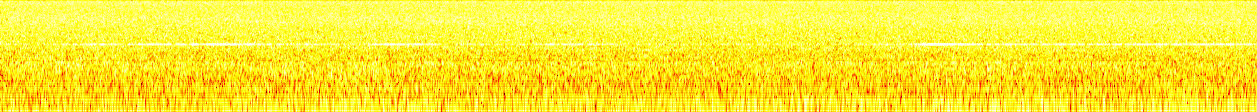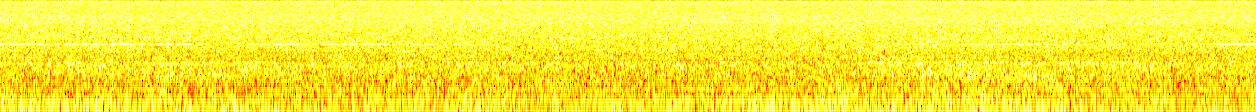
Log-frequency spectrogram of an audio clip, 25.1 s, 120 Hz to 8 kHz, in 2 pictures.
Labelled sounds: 9.1	9.5	vessel noise, 1.4 to 1.6 kHz

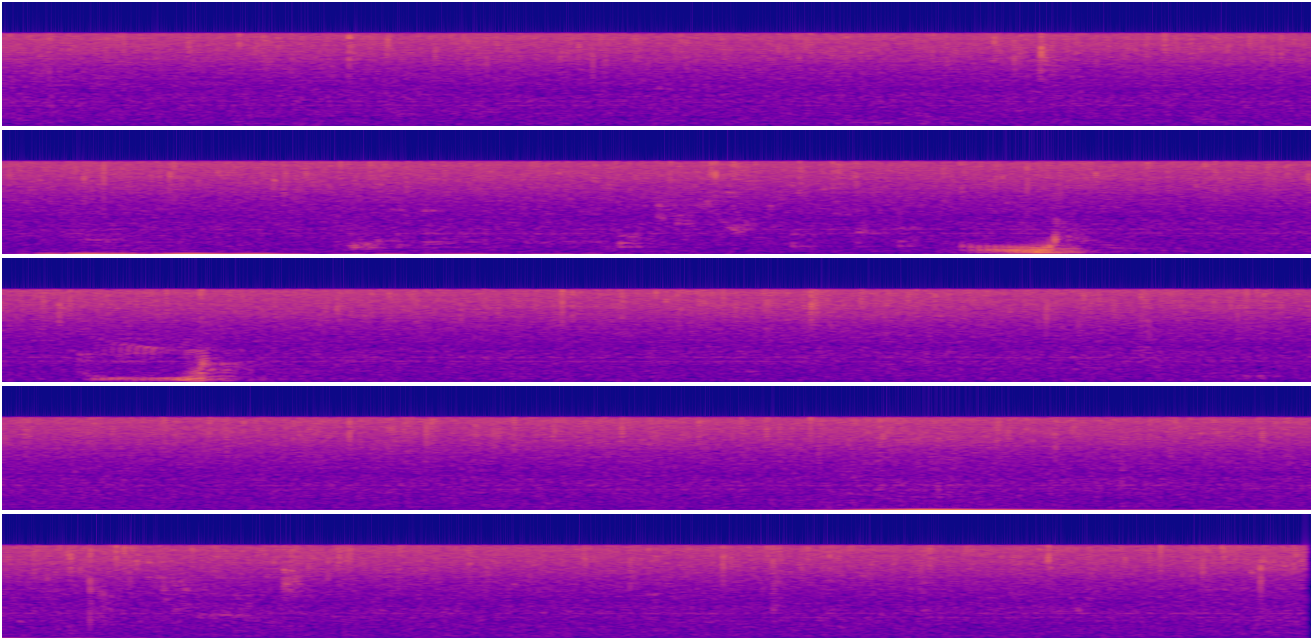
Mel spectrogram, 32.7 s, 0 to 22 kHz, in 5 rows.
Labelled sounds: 13.7	14.0	humpback whale, 0.91 to 1.3 kHz

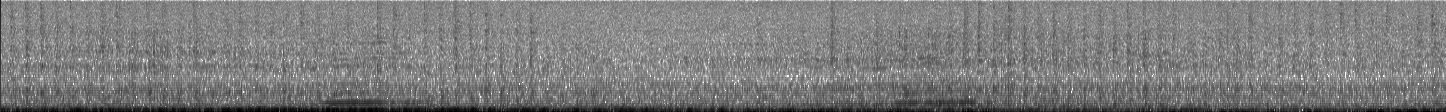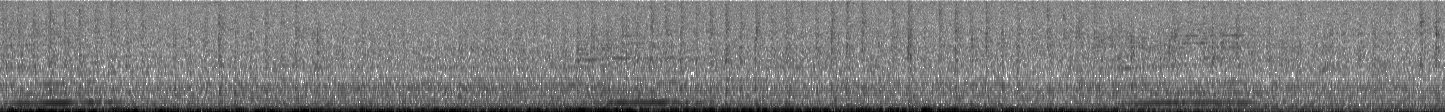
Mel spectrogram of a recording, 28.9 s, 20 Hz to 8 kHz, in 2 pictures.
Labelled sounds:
26.2	26.5	humpback whale, 2.4 to 2.5 kHz

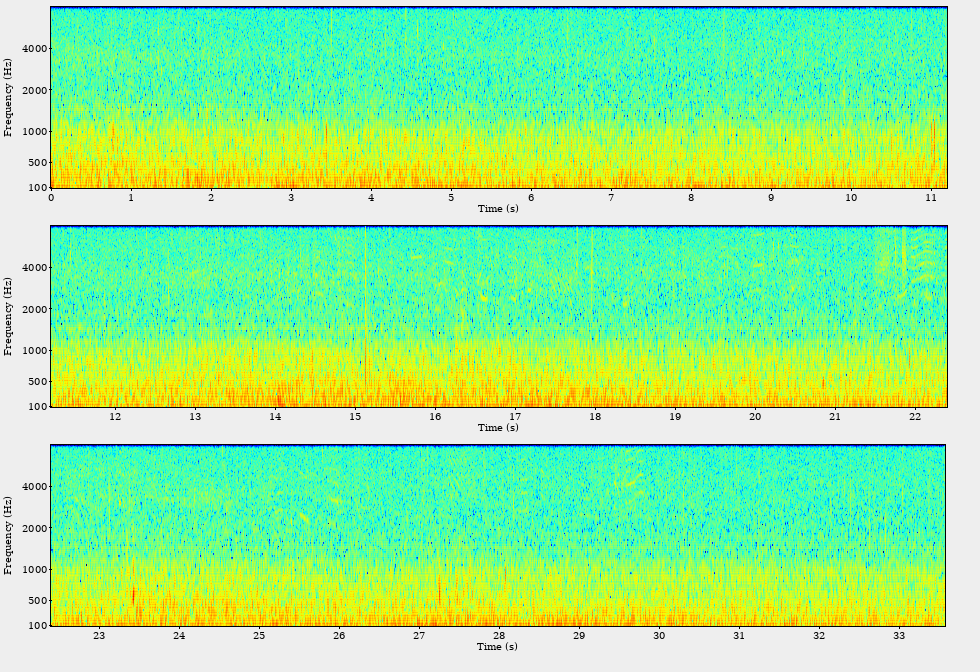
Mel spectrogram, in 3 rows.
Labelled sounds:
21.9	22.3	Pacific white-sided dolphin, 3.1 to 5.2 kHz
25.8	26.1	Pacific white-sided dolphin, 3.0 to 3.3 kHz

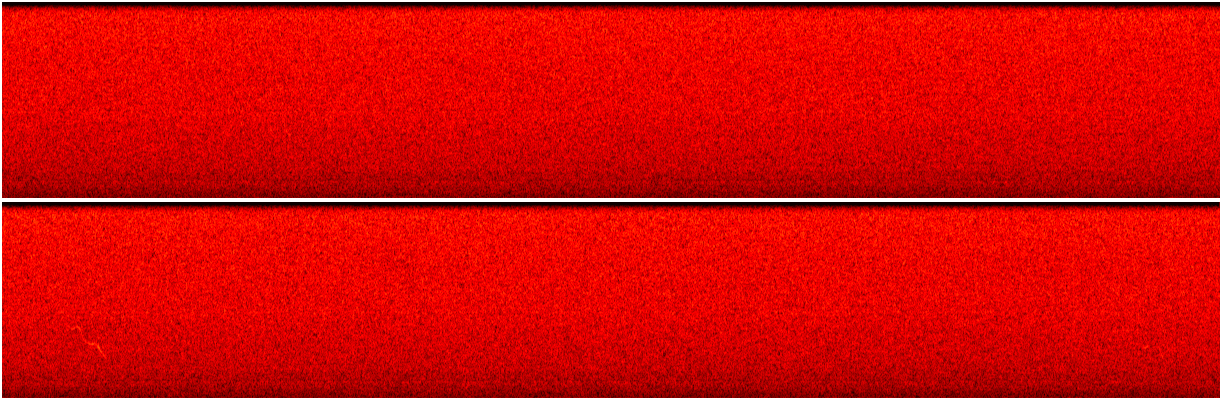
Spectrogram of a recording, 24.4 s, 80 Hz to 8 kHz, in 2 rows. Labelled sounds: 13.0	13.2	killer whale, northern resident, G clan, 1.7 to 2.5 kHz

